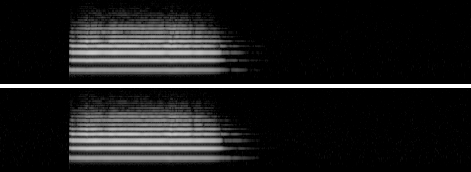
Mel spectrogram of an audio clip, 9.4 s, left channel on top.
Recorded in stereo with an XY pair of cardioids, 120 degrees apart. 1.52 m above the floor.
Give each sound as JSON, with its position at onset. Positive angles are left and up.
{"t": 1.4, "sound": "a trumpet", "azimuth_deg": -5, "distance_m": 0.8}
